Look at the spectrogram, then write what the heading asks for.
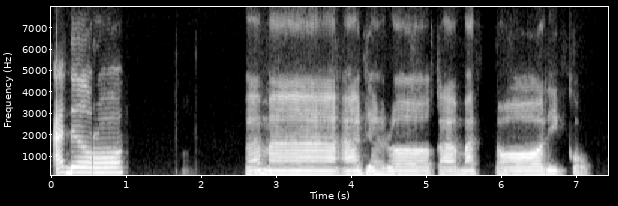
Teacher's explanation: tempo qalqalahnya terlalu ini terlalu lama. Jadi ee setengah harakat aja.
